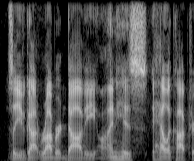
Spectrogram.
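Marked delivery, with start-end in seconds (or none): none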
